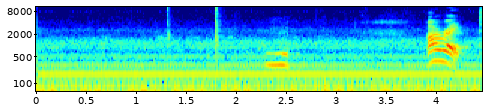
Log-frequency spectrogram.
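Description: Steady low electrical hum with a faint buzz under it, broken by two faint clicks in the middle, ending in a short falling vocal sound from a child.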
